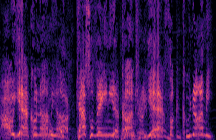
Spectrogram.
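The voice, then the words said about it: Imitates an excited 80s kid. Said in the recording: “my impression of every 80s kid”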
